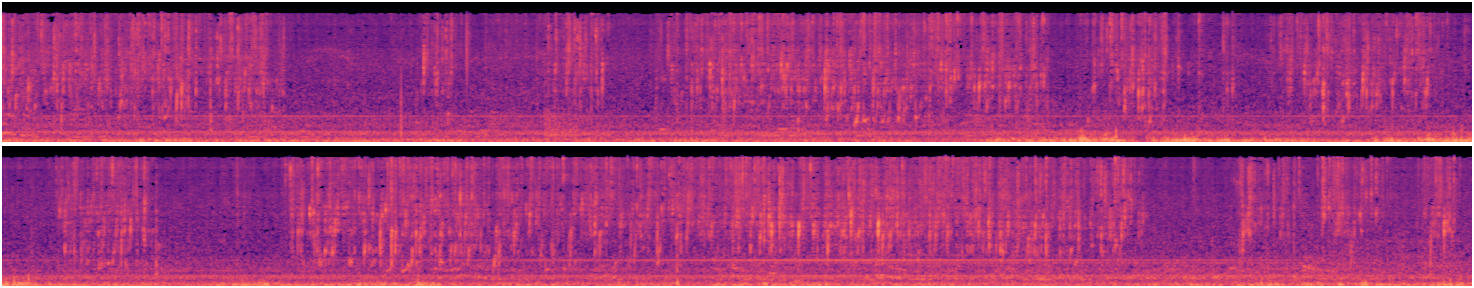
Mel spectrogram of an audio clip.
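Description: Rain dripping and rainwater trickling: many small drops landing close by, over a faint steady hum.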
